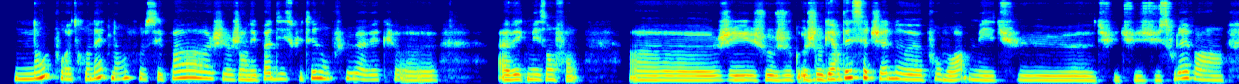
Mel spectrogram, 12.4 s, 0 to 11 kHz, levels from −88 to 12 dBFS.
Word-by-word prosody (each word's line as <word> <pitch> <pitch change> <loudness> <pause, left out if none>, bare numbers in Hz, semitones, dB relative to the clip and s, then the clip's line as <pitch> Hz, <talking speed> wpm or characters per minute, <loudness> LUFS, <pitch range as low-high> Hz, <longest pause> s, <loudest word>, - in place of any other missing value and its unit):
Non, 225 +8 +5
pour 270 -9 -5
être 205 - -10
honnête, 265 +7 +1
non. 255 +1 -1
Je - - -3
sais 200 +1 0
pas, 255 +2 +2
je 205 -4 -2
j'en 190 -1 -2
ai 180 - -2
pas 225 +6 -1
discuté 225 +4 -2
non 245 -3 +3
plus 230 -1 -8
avec 185 -1 -7
heu 170 0 -5 0.6
avec 190 +3 +2
mes 195 -2 -3
enfants. 195 -1 -5 0.5
Heu 170 -1 0
j'ai 175 0 +2
je 180 +2 0
je 175 +1 -2
je 180 +2 +4
gardais 205 +7 +7
cette 265 -1 +6
gêne, 230 -1 +3
heu, 195 -4 -1
pour 200 +3 -10
moi. 175 +1 -2
Mais 170 -4 -4
tu 175 +2 -3 0.7
heu, - - -6
tu 145 0 -5
tu 165 +3 -5
tu 165 0 -4
soulèves 235 +6 +1
un 175 -4 -5
195 Hz, 190 wpm, -20 LUFS, 175-230 Hz, 0.7 s, gardais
